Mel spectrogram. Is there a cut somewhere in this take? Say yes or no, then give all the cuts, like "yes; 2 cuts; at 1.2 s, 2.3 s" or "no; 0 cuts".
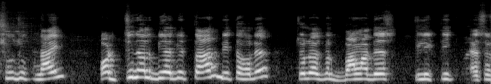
no; 0 cuts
